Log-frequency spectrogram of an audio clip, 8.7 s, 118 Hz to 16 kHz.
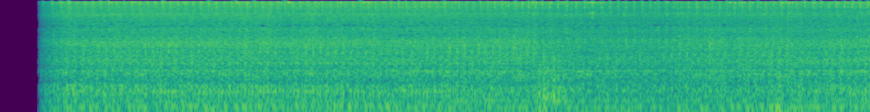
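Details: Nissan 240SX with KA24E four-cylinder at idle: uneven, lumpy beat around three pulses a second with slight surging; rough idle, cause not evident.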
